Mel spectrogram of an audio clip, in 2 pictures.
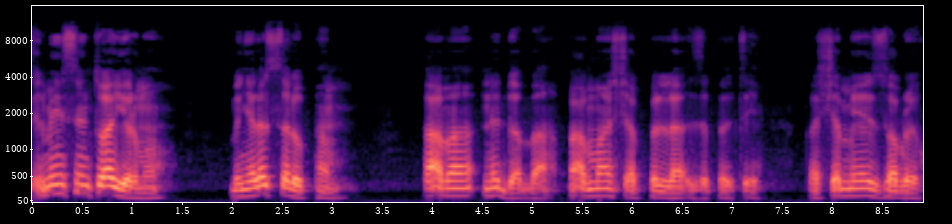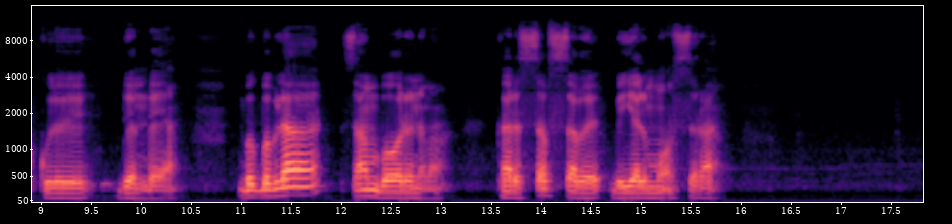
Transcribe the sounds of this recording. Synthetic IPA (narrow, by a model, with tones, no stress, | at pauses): sɨ̰˨lɨ˨˦mi˦sɨ˦n˦to˦a˦jɛ˨ɾɨ˨mo˦ | bɛ˨ɲɛ˦la˦sa˦lo˨pa˨m | pa̰˦ʔa̰˦ba˦nɨ˦dɔ˨ba˨pa̰˦ʔa̰˦bɨ˦maː˦ʃɛ̰˨bpɨ˦lːa˦zɨ˨pɨ̰˨ltɨ˦ | ka̰˨ʃɛ˦bmi˦ɛ˦zɔ˦bɨ˦ɾɨ˨ku˨lɨ˦dɔ˨n˨da˨ja̰˨ | bɛ˨ɡ͡bɨ˨bla˦ | sa˦m˦bɔː˦ɾɨ˦nɨ˨ma˨ | ka˨dɨ˨sa˦bsa˨bɨ˨bɛ˨jɛ˦lɨ˦mɔ̰˦˨ʔʊ˦sɨ˨ɾa˦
